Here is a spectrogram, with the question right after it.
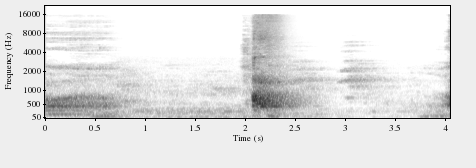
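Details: Threatening bark from a German-style Rottweiler, used to provoke other dogs into barking: one deep, forceful, rasping bark in the middle, with soft breathy rumbling before it and the start of another bark at the end.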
